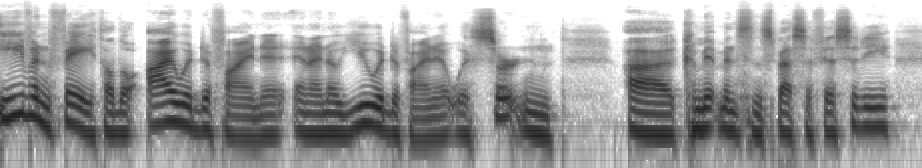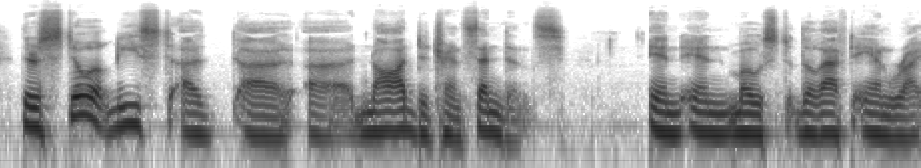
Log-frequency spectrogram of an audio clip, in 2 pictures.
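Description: The speaker has an ordinary speaking voice and ordinary pitch variation. The pace is fairly slow, and the background is quiet. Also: man, medium pitch for a man. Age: 50s. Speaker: wealth management executive and author. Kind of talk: interview.

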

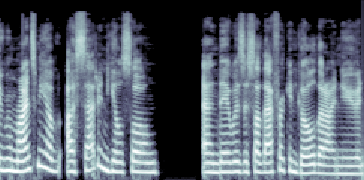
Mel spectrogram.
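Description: Speaking fairly quickly at a medium pitch with ordinary pitch variation, a woman with an Australian accent is heard in a dry, close sound with no echo on a very clean recording with a silent background. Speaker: podcast co-host. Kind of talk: casual chat.

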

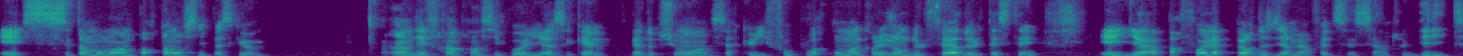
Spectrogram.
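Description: At a fairly quick pace, a man talks at medium pitch with fairly even intonation. His loudness swings widely. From France, Lot. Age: 30s. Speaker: AI entrepreneur. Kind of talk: interview. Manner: hesitant, many repetitions.

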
